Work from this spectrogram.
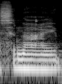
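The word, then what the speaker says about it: Sunnei: then you know why they called sunny I call it more than sanai because they said it's it's about sunshine it's about the bad way that Italian pronounce sunny it's an eye you know and so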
